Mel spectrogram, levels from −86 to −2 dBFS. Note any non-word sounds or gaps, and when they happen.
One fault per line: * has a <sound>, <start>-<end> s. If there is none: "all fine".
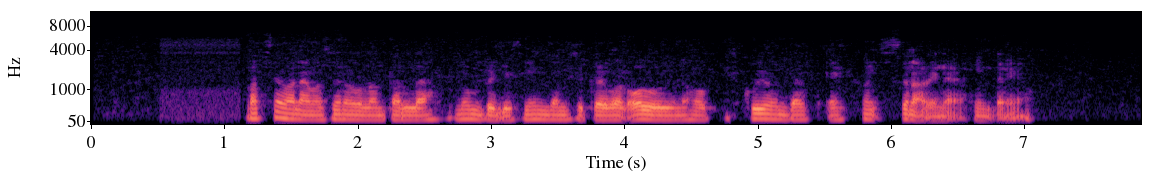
all fine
